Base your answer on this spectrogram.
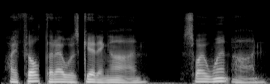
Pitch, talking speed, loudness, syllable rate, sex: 110 Hz, 220 wpm, -19 LUFS, 5.4 syllables/s, male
